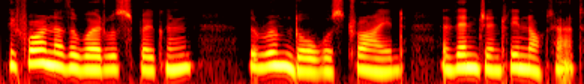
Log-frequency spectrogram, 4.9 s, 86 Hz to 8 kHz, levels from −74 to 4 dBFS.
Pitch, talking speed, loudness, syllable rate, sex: 200 Hz, 185 wpm, -16 LUFS, 5.4 syllables/s, female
